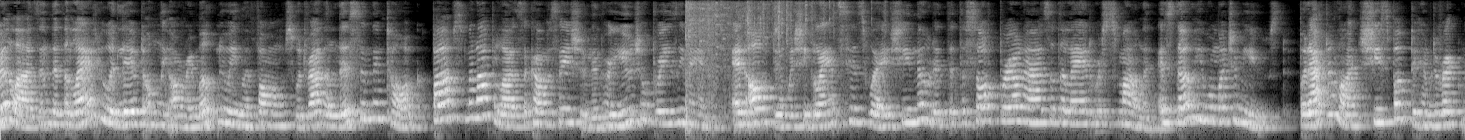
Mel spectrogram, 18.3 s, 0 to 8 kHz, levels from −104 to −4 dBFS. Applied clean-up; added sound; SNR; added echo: none; Shatter; 19 dB; reverberation time 0.6 s.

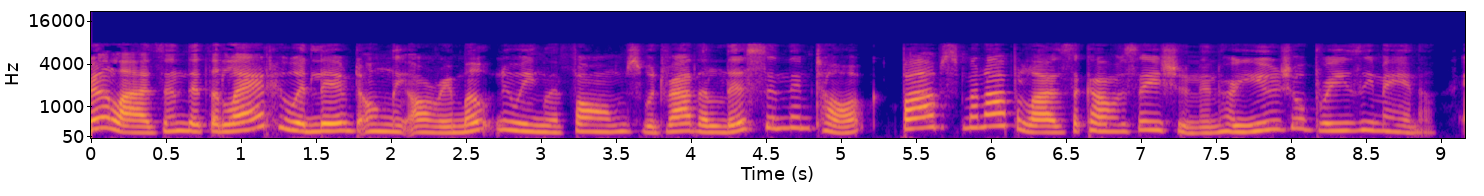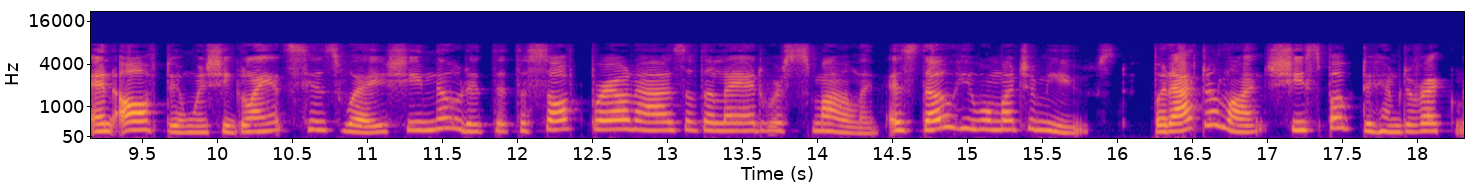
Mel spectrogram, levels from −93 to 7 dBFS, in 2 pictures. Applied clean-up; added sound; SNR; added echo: none; none; none; none.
